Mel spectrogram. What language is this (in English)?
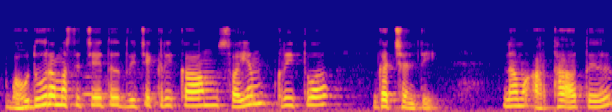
Sanskrit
